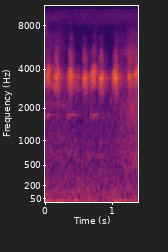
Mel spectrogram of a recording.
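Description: Frogs croak outdoors in a steady, rapid series of short, high calls, about eight pulses in under two seconds, fairly faint and unbroken by talk.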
